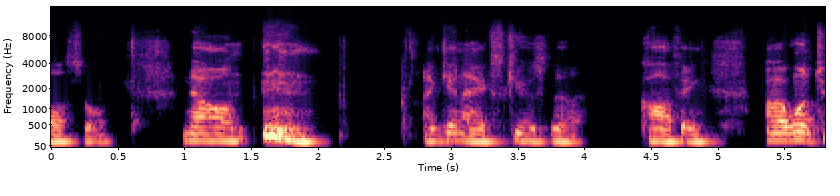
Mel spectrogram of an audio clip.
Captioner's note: clears throat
